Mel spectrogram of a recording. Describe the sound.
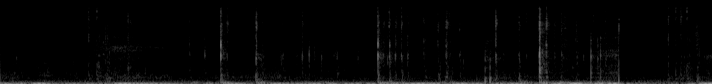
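Someone types on a computer keyboard while writing code. Quiet, irregular keystrokes click in quick runs with brief pauses between them.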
